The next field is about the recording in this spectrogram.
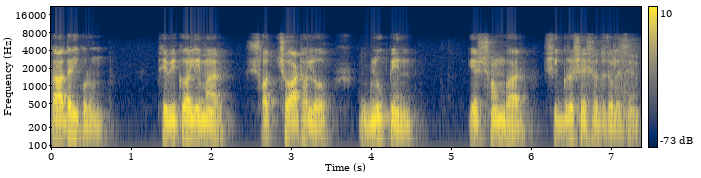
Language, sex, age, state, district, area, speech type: Bengali, male, 30-45, West Bengal, Howrah, urban, read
